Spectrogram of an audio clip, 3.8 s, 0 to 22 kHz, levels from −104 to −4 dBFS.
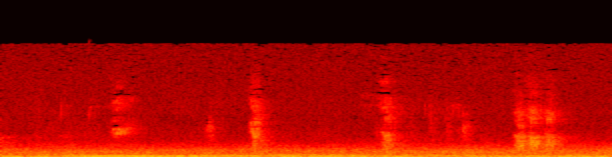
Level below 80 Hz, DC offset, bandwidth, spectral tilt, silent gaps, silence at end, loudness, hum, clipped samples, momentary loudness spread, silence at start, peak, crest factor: -50 dBFS; under 0.1%; 16 kHz; -5.5 dB/octave; none; 0 s; -43 LUFS; none; under 0.1%; 3 LU; 0 s; -26 dBFS; 14 dB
